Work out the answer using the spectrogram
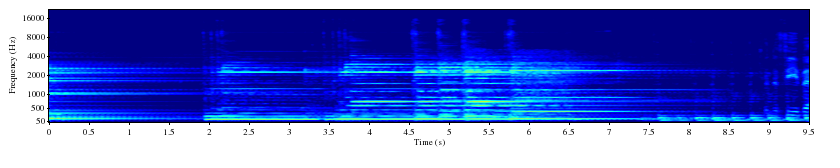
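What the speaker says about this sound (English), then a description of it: "now you can turn the delay time up but turn the feedback up and you get kind of this different type of echo." Electro Harmonix Echo digital delay pedal on an electric guitar with the feedback turned up, played notes repeating in trailing echoes that build into a dense, sustained wash before thinning out, loud and close.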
